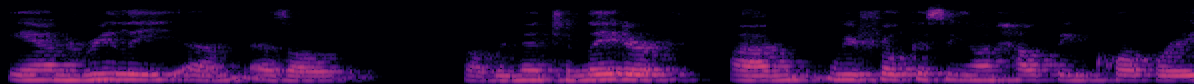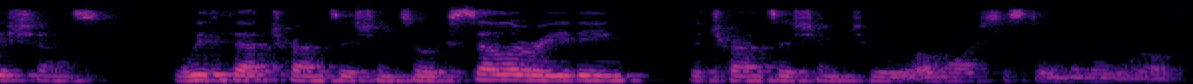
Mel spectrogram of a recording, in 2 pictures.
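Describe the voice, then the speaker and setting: An American woman in her fifties, a venture capital executive answering interview questions in a measured way, with many ums and uhs. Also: fairly low pitch, fairly even intonation, warm tone. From United States. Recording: distant, echoey, dull remote call audio.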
